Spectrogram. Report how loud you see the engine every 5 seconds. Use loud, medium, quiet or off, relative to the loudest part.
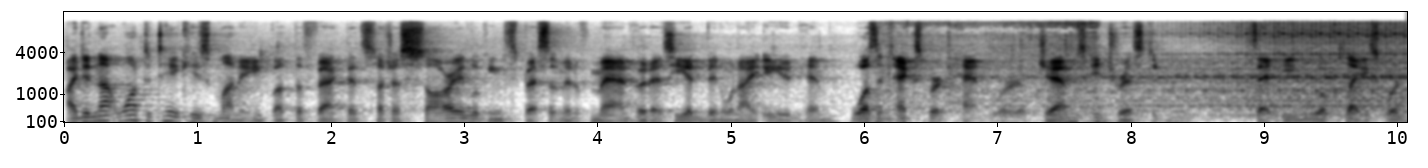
off, loud.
